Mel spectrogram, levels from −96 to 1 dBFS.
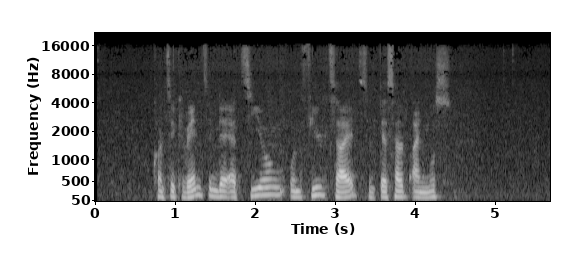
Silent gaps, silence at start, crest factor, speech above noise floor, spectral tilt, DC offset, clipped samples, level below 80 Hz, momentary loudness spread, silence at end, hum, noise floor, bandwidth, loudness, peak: none; 0.75 s; 20 dB; 32 dB; -6.5 dB/octave; under 0.1%; under 0.1%; -62 dBFS; 10 LU; 1.25 s; none; -58 dBFS; 16.5 kHz; -27 LUFS; -8 dBFS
